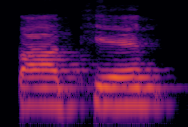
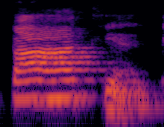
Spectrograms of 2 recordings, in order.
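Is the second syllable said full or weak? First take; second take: full; weak. First: Both syllables get their full tones equally. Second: The first syllable is stressed, the second weakened. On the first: "원래 성조 맞았는데" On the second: "이런 식으로 이제 많이 읽어"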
